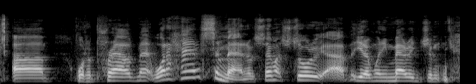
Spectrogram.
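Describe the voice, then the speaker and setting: Moderate pace with noticeable background noise. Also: man. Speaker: radio presenter. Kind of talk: radio show with interviews. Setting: studio. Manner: animated.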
